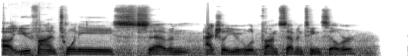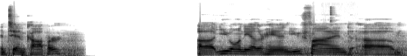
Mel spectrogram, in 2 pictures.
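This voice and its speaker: A man narrating casually as game master, halting and thinking aloud as he goes. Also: fairly low pitch, fairly even intonation, slight background noise.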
